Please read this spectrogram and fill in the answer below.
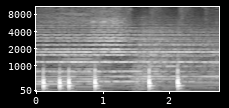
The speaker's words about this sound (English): Now I do the special knock. How does the special knock go? You know.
